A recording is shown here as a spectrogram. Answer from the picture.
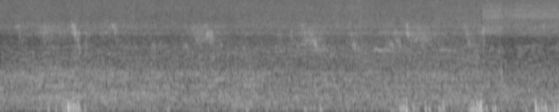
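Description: Faint birds chirping: scattered short high chirps, with a few soft low thumps about a second in and twice near the end.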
